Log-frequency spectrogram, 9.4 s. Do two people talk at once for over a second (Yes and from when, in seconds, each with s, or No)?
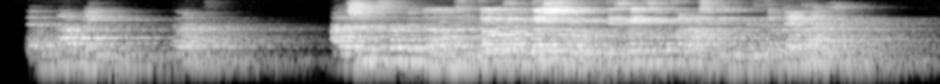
Yes, from 4.2 s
